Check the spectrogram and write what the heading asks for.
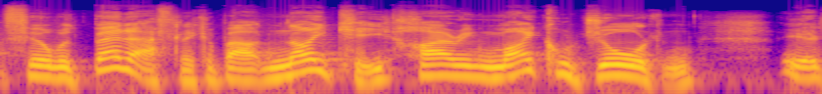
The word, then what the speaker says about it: Nike: that combination of Air rikey Nike Nike it's pronounced Nike it's a Greek word for victory uh and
